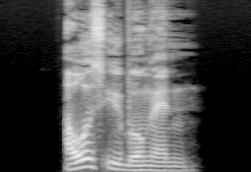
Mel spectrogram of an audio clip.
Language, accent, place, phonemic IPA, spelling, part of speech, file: German, Germany, Berlin, /ˈʔaʊ̯sˌʔyːbʊŋən/, Ausübungen, noun, De-Ausübungen.ogg
- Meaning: plural of Ausübung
